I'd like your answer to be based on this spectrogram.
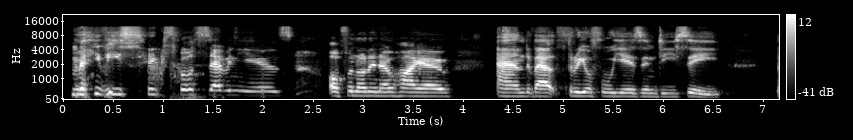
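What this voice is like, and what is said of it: English accent with slight American tinge. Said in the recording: “that accent's a little messed up... I hear a little Ohio in that accent”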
